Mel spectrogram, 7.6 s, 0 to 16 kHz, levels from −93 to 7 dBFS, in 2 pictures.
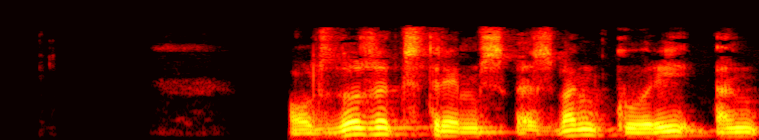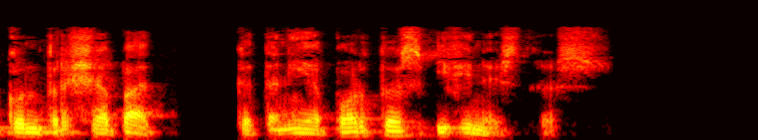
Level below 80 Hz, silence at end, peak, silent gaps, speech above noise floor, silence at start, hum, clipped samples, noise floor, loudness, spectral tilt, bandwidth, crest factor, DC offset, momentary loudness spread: -62 dBFS; 0.85 s; -2 dBFS; 4.78-4.97 s; 44 dB; 1.45 s; none; under 0.1%; -63 dBFS; -19 LUFS; -5.5 dB/octave; 8 kHz; 18 dB; under 0.1%; 15 LU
